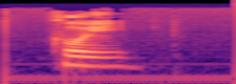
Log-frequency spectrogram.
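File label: "khui1", Teochew; 潮州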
